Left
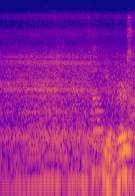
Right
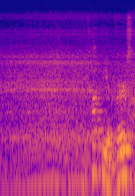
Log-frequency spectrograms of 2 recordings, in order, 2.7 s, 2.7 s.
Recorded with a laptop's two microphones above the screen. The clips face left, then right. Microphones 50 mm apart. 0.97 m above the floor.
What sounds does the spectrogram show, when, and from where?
1.6 s a man speaking: 75° right (ahead or behind), 1.4 m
